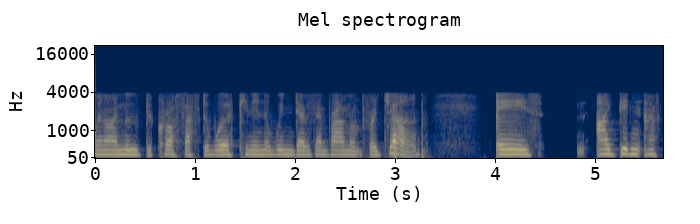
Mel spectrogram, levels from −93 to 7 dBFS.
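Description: From 2.92 to 4.03 s, the speech is buried in harsh distortion. This is a codec payload misread. The G.726 code words arrive with their bits in the wrong order. The decoder still accepts each frame. But it builds its adaptive prediction from scrambled difference values, so the output turns to rasping noise. Normal sound returns at 4.03 s. Outside that span, the light coding noise fits a 32 kbit/s G.726 link.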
